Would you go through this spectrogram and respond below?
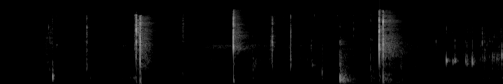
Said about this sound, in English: You have to admit, there's something fun about being able to open up a can of homebrew.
